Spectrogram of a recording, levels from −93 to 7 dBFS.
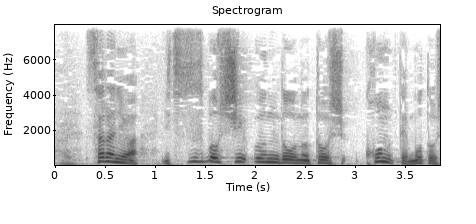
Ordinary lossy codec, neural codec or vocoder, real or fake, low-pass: none; none; real; none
